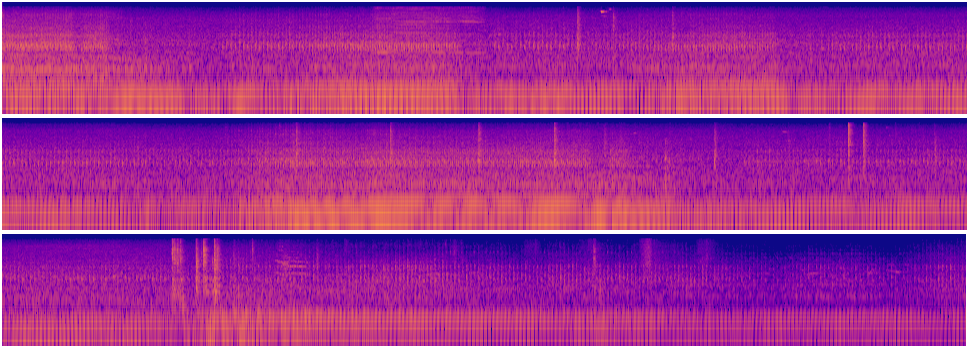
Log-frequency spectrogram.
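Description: Compact tractor's engine running and revving in surges as its front loader digs into a soil pile. It has a couple of sharp knocks about two-thirds through, then settles to a steadier, quieter run near the end.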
